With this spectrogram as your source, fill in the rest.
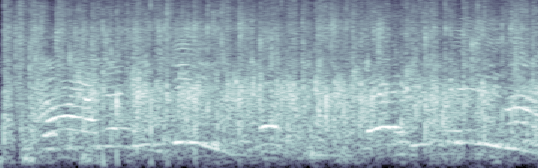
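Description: A crowd at a Yoruba gathering applauds Lady B with steady, dense clapping that lasts throughout, while a voice keeps talking over it.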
